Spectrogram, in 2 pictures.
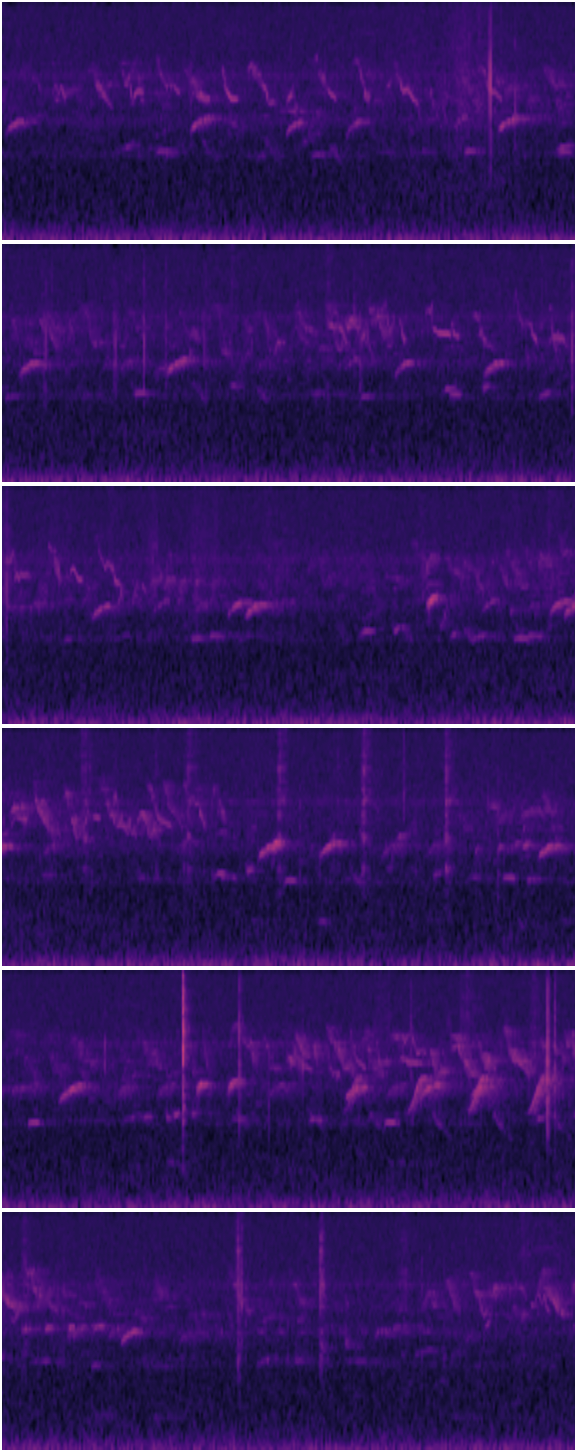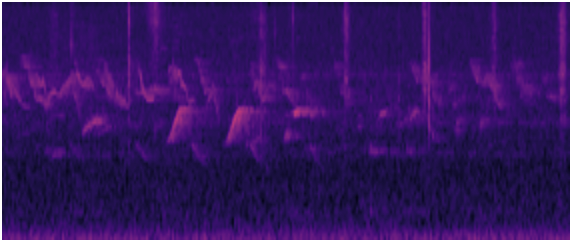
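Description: Small birds chirping in short, repeated, falling notes over a low steady outdoor rumble, with a few faint clicks.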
